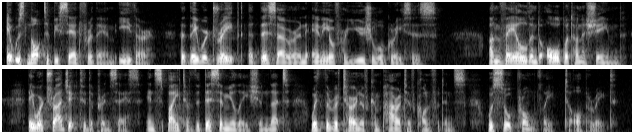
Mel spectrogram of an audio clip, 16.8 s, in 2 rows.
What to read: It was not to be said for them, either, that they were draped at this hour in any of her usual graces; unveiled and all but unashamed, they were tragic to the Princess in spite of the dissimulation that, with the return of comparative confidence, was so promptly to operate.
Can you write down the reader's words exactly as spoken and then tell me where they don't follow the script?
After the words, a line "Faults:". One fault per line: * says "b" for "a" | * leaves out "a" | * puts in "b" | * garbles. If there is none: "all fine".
It was not to be said for them, either, that they were draped at this hour in any of her usual graces; unveiled and all but unashamed, they were tragic to the Princess in spite of the dissimulation that, with the return of comparative confidence, was so promptly to operate.
Faults:
all fine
